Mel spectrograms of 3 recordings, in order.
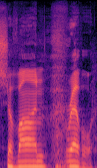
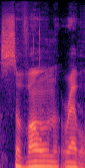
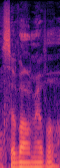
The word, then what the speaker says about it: Shavon Revel: committed has has been pronouncing as sioban Revel and that's you know obviously that's how it's spelled but that's not the correct pronunciation so it is savone revel savone revel oh I was gonna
